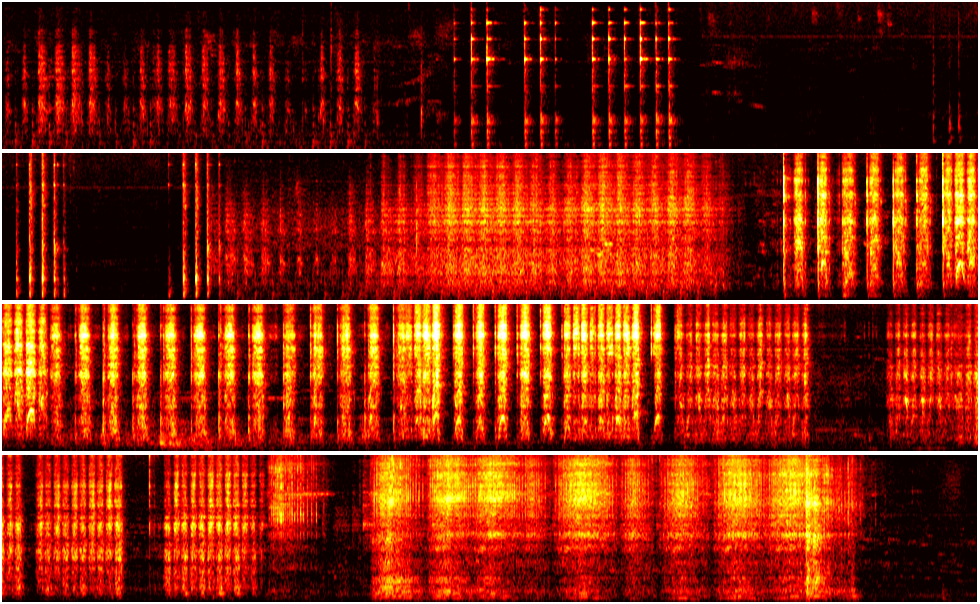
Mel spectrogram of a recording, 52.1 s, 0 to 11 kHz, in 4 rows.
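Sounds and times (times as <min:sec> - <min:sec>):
file rasping on metal: 0:00.0 - 0:05.1, 0:15.8 - 0:22.7, 0:23.4 - 0:36.9, 0:37.8 - 0:42.6, 0:44.0 - 0:50.6
rotary drill running: 0:15.9 - 0:22.8, 0:44.0 - 0:50.6.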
